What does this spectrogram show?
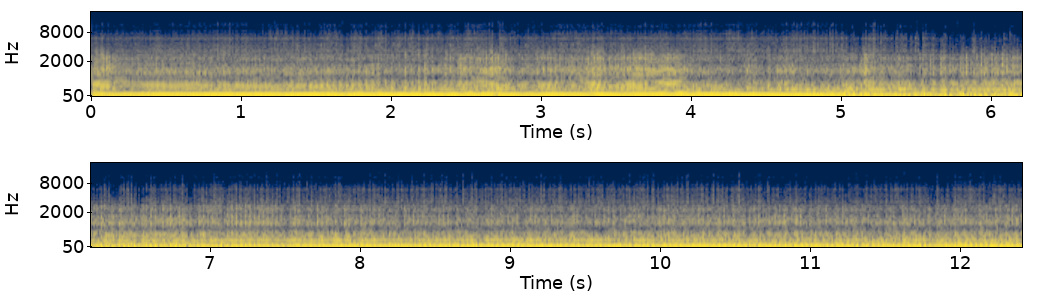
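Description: Naturally aspirated Honda four-cylinder drag-race engine running at low revs, heard from inside the stripped cabin: a steady drone that drops to a lower pitch about four or five seconds in as the revs fall, then holds.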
